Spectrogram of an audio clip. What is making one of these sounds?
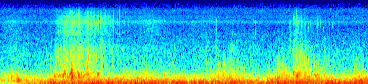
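A fish splashes at the water's surface.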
